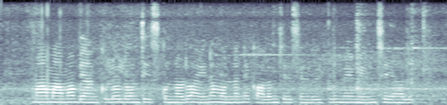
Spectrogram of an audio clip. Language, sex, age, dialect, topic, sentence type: Telugu, female, 18-24, Telangana, banking, question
